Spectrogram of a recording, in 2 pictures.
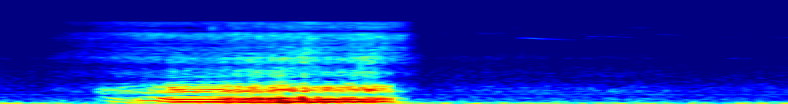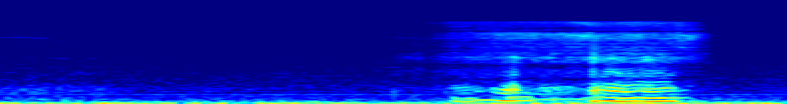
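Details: Sleeping adult snoring, recorded with a snore-tracking app: two loud, rattling inspiratory snores separated by a quiet pause.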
